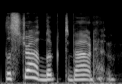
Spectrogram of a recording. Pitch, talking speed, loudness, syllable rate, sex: 240 Hz, 195 wpm, -17 LUFS, 7.2 syllables/s, female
